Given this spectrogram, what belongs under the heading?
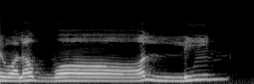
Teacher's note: در این گونه مدها هم طبق معمول قراء به اشباع خونده به طول و حدود 6 حرکت به مقیاس متأخرین و 3 الف مدی به مقیاس متقدمین عرض · Term: مد لازم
